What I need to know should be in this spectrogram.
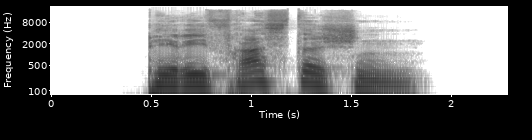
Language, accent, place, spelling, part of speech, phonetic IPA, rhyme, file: German, Germany, Berlin, periphrastischen, adjective, [peʁiˈfʁastɪʃn̩], -astɪʃn̩, De-periphrastischen.ogg
- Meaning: inflection of periphrastisch: 1. strong genitive masculine/neuter singular 2. weak/mixed genitive/dative all-gender singular 3. strong/weak/mixed accusative masculine singular 4. strong dative plural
